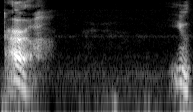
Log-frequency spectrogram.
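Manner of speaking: ogling an Instagram model, a touch over the top; swooning over a photo. Real, not acted. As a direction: let it out like you can't help yourself. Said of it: "I gotta calm myself down".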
